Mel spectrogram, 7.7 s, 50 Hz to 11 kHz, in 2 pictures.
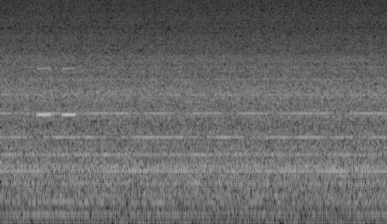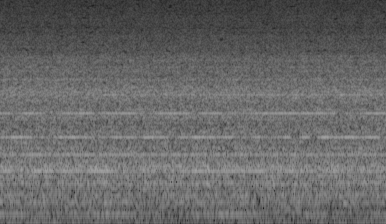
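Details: HP ProLiant DL380p Gen8 server (24×4GB DIMMs, eight 300GB 10,000 rpm drives in RAID 5, both PSUs, no cards) during POST: loud, steady rushing hiss from fans at full speed, no rattle or pulsing; normal before they ramp down at idle.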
